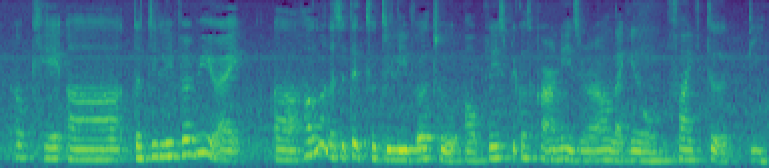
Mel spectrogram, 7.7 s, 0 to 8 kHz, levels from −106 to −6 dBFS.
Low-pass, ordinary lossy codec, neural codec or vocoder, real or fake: none; none; none; real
